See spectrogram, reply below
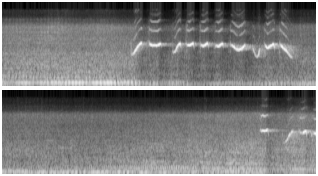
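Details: Greater green leafbird song meant to stir other leafbirds into singing and agitation: a fast run of high, looping whistled notes for about one and a half seconds, then a brief second burst near the end, over a steady low rumbling background.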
